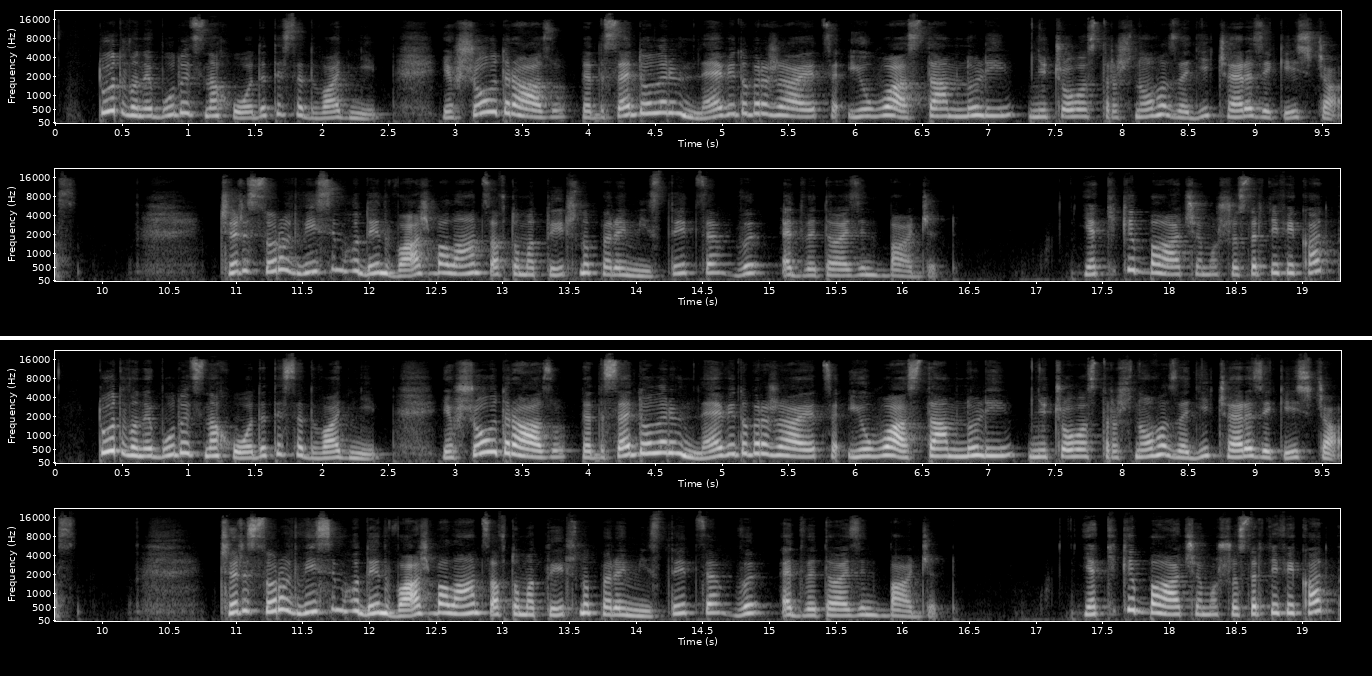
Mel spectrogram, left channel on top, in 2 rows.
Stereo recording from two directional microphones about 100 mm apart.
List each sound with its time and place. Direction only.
0.3 s a woman's voice: 40° right (ahead or behind)
17.3 s a woman's voice: 40° right (ahead or behind)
